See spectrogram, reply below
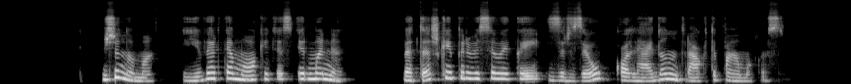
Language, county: Lithuanian, Kaunas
